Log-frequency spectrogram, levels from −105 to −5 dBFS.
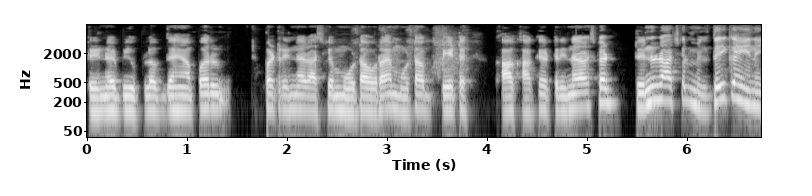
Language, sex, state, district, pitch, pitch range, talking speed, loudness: Hindi, male, Uttar Pradesh, Muzaffarnagar, 140 Hz, 135-160 Hz, 220 wpm, -16 LUFS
